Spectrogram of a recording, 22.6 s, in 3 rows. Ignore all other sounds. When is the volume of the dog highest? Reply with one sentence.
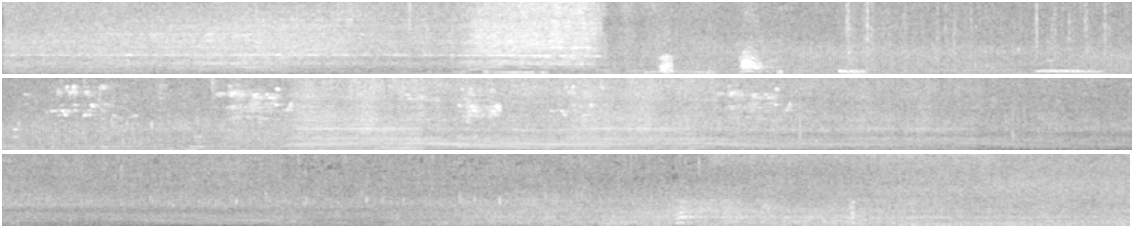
The volume of the dog peaks at 5 seconds.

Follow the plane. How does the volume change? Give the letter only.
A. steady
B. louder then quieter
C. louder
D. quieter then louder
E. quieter
D.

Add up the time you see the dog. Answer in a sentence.
The dog can be heard for 2 seconds in total.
